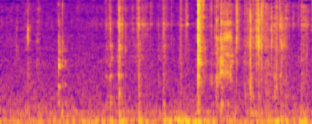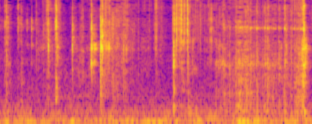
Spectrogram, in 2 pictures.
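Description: A box-cutter blade shaves thin flakes off a solid bar of soap with a white core, held in the hand. It makes quiet, dry, bright scraping and crinkly cutting sounds in a rapid irregular stream of short ticks, with a few sharper snaps.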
